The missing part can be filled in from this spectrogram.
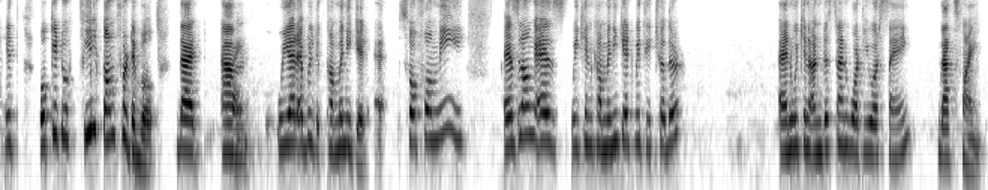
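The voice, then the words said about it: Indian English accent. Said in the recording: “I feel that I do have accent? Yeah, I feel like it. Today also I do have accent... Because we represent India.”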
